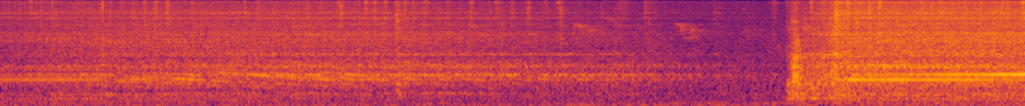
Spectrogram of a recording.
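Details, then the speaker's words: Older Rockwell drill press being restored, with a repainted pulley, running unloaded with no cover after the start-up noise went away: soft, even hum settling to a steady tone with no knocking or grinding. It runs quiet and smooth. "Boy, I am really happy with how quiet and smooth that thing is. I am really happy with it."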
